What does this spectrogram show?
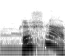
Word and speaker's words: कृष्ण: तो हमें एक तो अंग्रेजी भाषा के उच्चारण का अनुकरण करते हुए योग को योगा की तरह कृष्ण को कृष्णा यह उच्चारण नहीं करना क्योंकि कृष्ण तो पुल्लिंग शब्द है जबकि कृष्णा स्त्रीलिंग अर्थात कृष्ण देवकी नंदन राधा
